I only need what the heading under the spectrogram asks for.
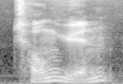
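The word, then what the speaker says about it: Chongyun: So Yun is a cloud, and Chong is like Chongfu, like repeating. Like again, sort of.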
